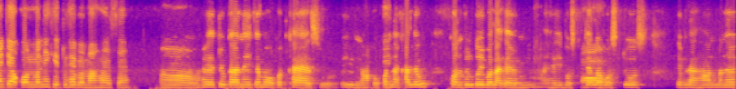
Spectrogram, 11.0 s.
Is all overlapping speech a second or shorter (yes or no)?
yes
